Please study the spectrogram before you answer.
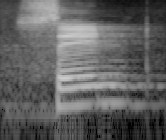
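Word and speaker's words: scent: after the letter yes अगर letter सी सस के बाद आता है तो सी को हम नहीं बोल बोते जैसे कि muscle सेंट सिनेरियो साइंस discipline तो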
